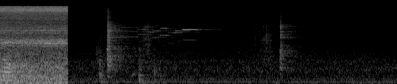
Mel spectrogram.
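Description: A lid clinks against a metal pot.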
